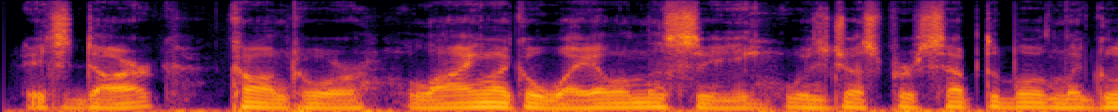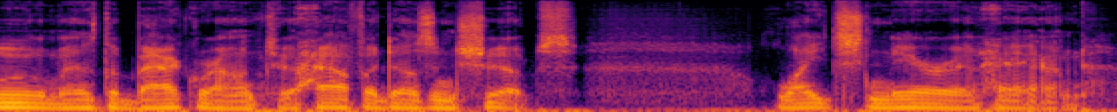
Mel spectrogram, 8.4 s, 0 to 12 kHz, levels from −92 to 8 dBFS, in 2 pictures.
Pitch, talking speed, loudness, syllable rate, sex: 90 Hz, 200 wpm, -17 LUFS, 5.2 syllables/s, male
